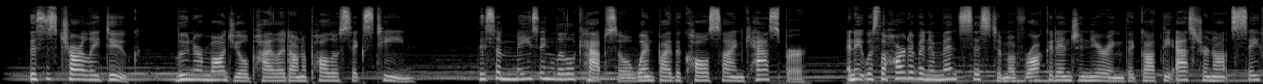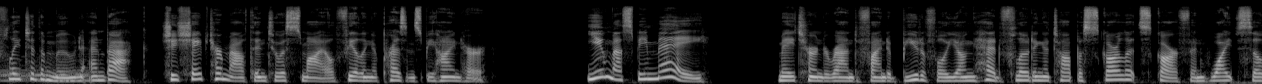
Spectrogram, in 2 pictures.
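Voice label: US English, narrative; GoLocalise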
